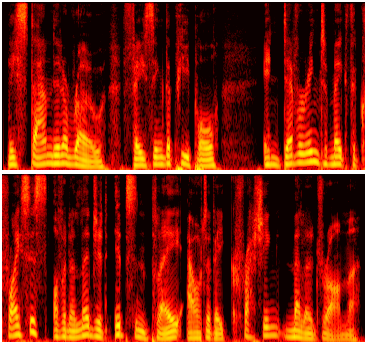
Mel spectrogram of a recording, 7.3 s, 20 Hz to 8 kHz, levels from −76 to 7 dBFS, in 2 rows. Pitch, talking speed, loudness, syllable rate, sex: 115 Hz, 190 wpm, -21 LUFS, 5.7 syllables/s, male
